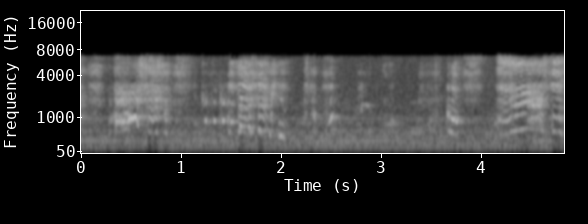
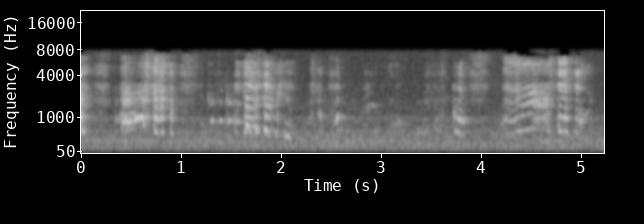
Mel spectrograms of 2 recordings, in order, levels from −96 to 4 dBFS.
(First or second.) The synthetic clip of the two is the second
